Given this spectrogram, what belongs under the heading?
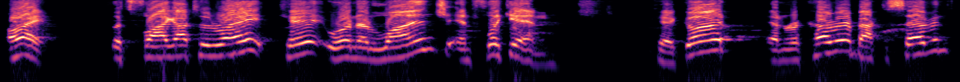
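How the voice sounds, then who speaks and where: A male fencing instructor running a live drill with crisp, short commands and encouraging words. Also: sits high, expressive, brisk, a bit bright, dry recording.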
